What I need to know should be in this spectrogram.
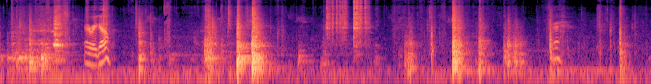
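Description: Metal parts clunk and rattle as they are handled.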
